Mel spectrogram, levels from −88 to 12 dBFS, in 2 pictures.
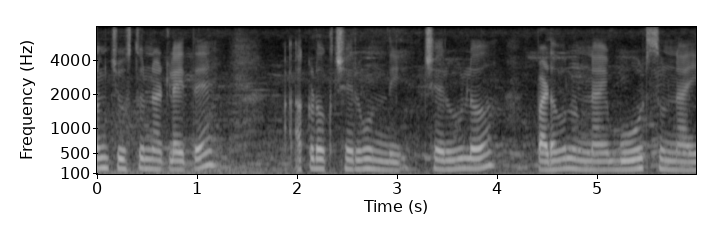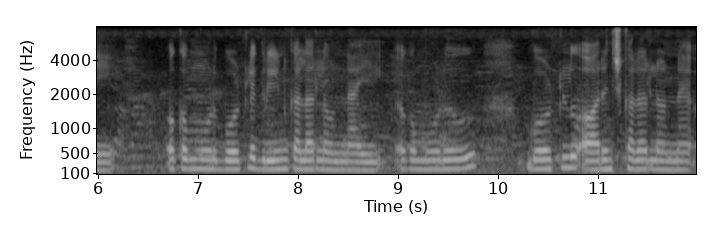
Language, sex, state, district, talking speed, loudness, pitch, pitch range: Telugu, female, Andhra Pradesh, Visakhapatnam, 125 wpm, -26 LUFS, 185 Hz, 175-195 Hz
